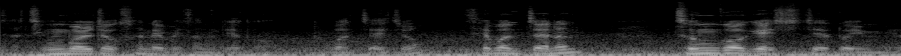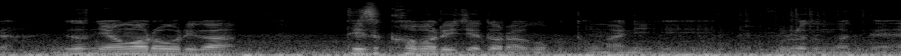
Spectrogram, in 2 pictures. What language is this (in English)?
Korean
